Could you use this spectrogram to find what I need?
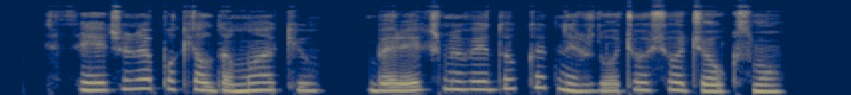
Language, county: Lithuanian, Marijampolė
